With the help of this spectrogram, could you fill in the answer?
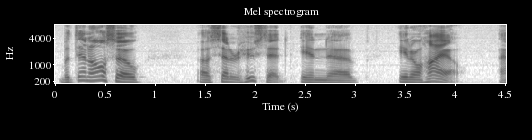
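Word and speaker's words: Husted: But then also, uh, Senator Huststead in uh, in Ohio. I always do I pronounce it. What's the connect? correct pronunciation. Yeah, you're right. Houston.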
